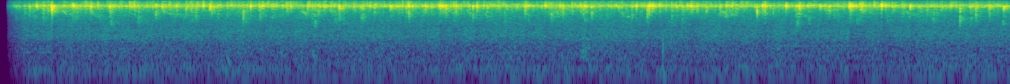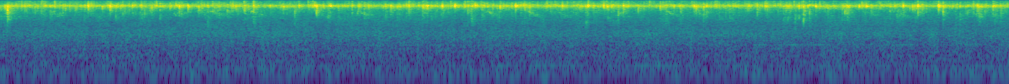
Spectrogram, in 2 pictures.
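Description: Steady rain falling on a wet concrete patio: an even hiss with many close individual drop hits scattered through it.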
